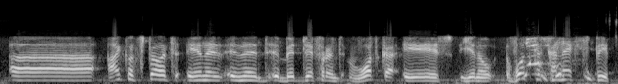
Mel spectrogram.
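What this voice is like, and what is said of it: Russian accent. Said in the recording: “I love your accent ... I love the Russian accent when people say vodka as vodka”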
